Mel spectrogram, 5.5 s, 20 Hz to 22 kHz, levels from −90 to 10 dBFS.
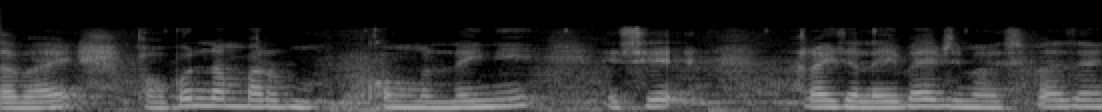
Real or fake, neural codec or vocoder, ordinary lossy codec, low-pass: real; none; none; none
